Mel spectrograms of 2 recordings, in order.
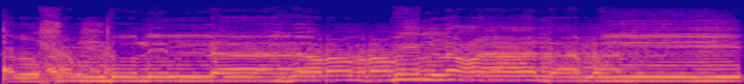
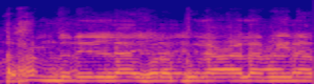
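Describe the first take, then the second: First: It is recited slowly and unhurriedly. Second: It is recited very fast and rushed. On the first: It shows proper care when addressing God. The speaker calls it right. "খুব ধীরে ধীরে পড়বেন।" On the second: It shows careless haste when addressing God. The speaker calls it wrong. "Five জি speed, রাজধানী এক্সপ্রেস।"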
